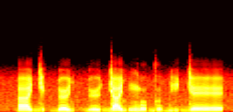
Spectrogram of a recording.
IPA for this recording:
a ɟ e ɡ͡b œ ʎ ɡ͡b ø ɟ a ʎ ŋ͡m o ɡ ʊ ɓ i ɟ ɛ

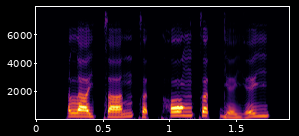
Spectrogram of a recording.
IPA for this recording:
l aː˧ j t̪ aː˨˥ n t̪ ɐ˨ t̚ h ɔː˥ ŋ t̪ ɐ˥ t̚ j e˨˩ j e˥ j

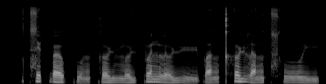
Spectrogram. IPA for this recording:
t͡s ɪ˥ k̚ œː˧ kʷ ɐ˨˩ ŋ k ɵ˧ ɥ m ɵ˨˧ ɥ p ɵ˥ n l ɵ˨˥ ɥ yː˨˩ p ɐ˨ ŋ kʰ ɵ˥ ɥ l ɐ˨˥ ŋ t͡sʰ uː˧ j

